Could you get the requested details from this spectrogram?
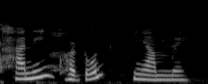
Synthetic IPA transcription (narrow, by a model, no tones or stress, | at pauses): t̪ʰaniɡʱəʈon | jamːẽ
